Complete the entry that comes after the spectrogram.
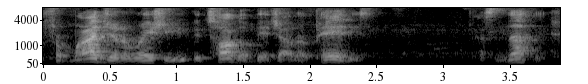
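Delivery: ordinary talk, nothing marked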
